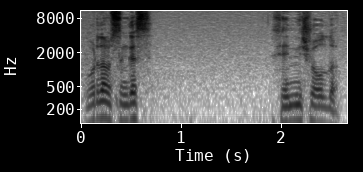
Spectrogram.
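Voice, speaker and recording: A man commenting on his gameplay in a casual, excitable way, often yelling and joking. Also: medium pitch, moderate pace, a little hiss or hum. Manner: excitable, yells and jokes while playing.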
